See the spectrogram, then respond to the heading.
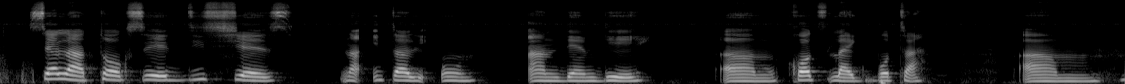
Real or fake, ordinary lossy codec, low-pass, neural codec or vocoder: real; none; none; none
